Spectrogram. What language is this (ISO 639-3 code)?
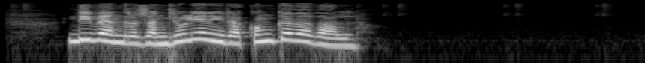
cat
